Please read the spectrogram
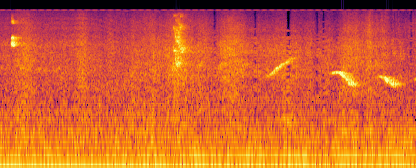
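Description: Scattered short bird chirps: a sharp high chip at the start and another just before two seconds in, then a short run of quick descending whistled notes in the last second or so. A steady low hum runs underneath.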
